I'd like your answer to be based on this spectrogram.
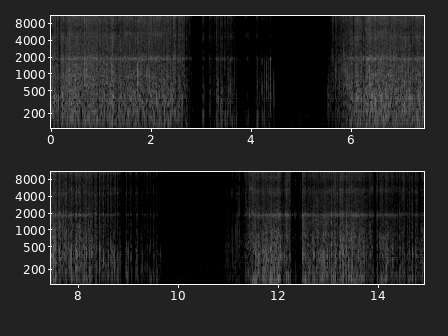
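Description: A pink plastic brush rubs and scratches its white plastic bristles over the hollow metal mesh grille of a small pink mini microphone. The result is dense, close bristly scratching in three bursts separated by quiet pauses.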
